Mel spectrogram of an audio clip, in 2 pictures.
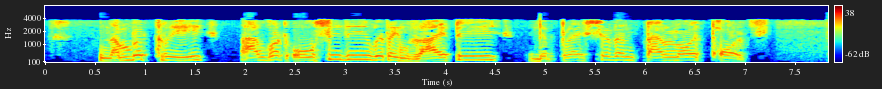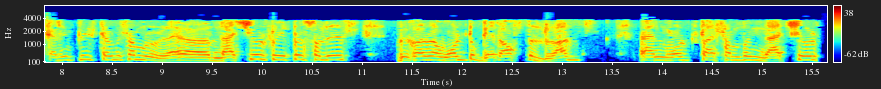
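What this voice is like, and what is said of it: Indian English accent. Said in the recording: “what's your accent? ... I'm from India.”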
